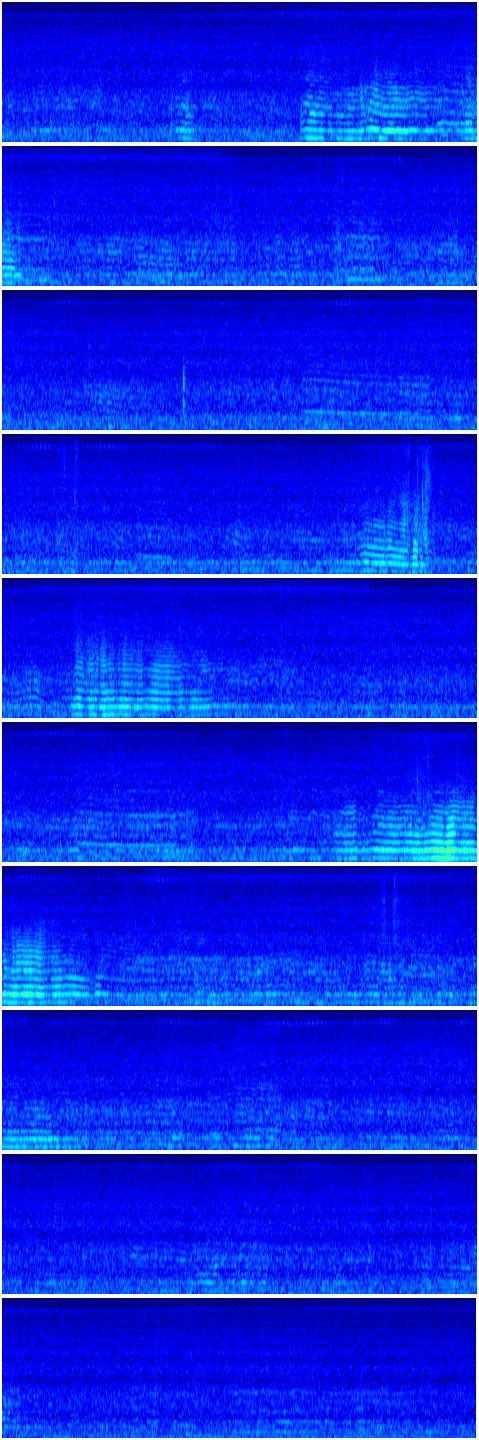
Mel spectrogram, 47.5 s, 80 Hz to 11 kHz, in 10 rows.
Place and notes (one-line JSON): {"title": "Utena, Lithuania, bees in thymes", "date": "2019-07-30 14:50:00", "description": "polination: bees in thymes", "latitude": "55.49", "longitude": "25.72", "altitude": "178", "timezone": "Europe/Vilnius"}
